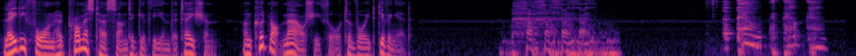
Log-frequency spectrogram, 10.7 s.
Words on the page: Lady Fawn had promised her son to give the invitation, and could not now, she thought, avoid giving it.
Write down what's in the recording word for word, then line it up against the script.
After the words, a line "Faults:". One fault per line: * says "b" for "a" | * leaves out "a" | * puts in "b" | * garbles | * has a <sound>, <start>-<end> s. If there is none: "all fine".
Lady Fawn had promised her son to give the invitation, and could not now, she thought, avoid giving it.
Faults:
* has a laugh, 6.2-7.8 s
* has a throat clearing, 8.8-10.4 s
